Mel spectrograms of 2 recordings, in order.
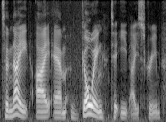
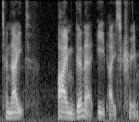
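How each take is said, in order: First: Going to is said fully as two words. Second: Going to is squeezed into one word, gonna. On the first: "I could say that" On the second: "the reduced form would be"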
